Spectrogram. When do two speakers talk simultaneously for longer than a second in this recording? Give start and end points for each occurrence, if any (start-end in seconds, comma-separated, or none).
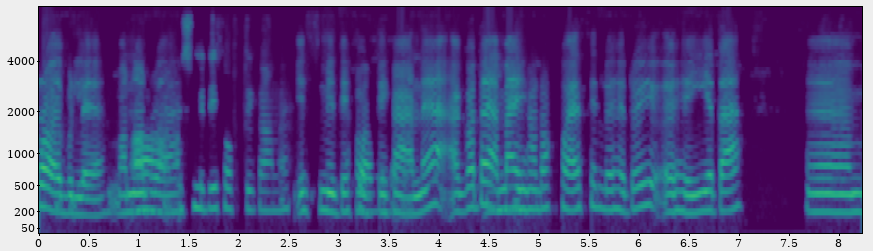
0.9-2.5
